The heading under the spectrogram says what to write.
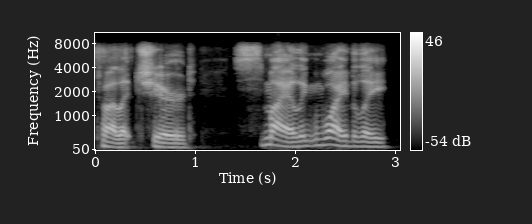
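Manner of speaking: ordinary delivery, nothing marked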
